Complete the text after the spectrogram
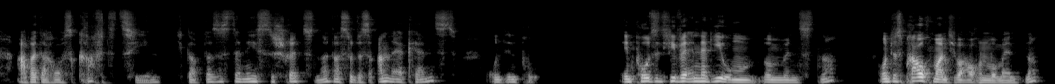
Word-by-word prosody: aber 105 Hz, +3 st, +3 dB
daraus 105 Hz, -4 st, -5 dB
Kraft -, -, -7 dB
ziehen. 95 Hz, +3 st, -8 dB
Ich -, -, -22 dB
glaube, 105 Hz, -2 st, -6 dB
das 115 Hz, 0 st, -4 dB
ist 125 Hz, +3 st, -10 dB
der 130 Hz, -, -1 dB
nächste 130 Hz, +2 st, -3 dB
Schritt, 135 Hz, -5 st, -4 dB
ne, 110 Hz, +7 st, -3 dB
dass 125 Hz, -3 st, -4 dB
du -, -, 0 dB
das 100 Hz, -3 st, -7 dB
anerkennst 130 Hz, +3 st, -4 dB, 0.2 s
und 110 Hz, 0 st, -6 dB
in 115 Hz, 0 st, -3 dB
po -, -, -15 dB, 0.8 s
in 125 Hz, 0 st, +2 dB
positive 145 Hz, +1 st, +4 dB
Energie 140 Hz, 0 st, +5 dB
um 105 Hz, -6 st, +2 dB
ummünzt, 105 Hz, -2 st, -3 dB
ne? 145 Hz, +10 st, -6 dB, 0.4 s
Und 130 Hz, +1 st, +3 dB
das 140 Hz, -1 st, 0 dB
braucht 165 Hz, -1 st, +7 dB
manchmal 105 Hz, -3 st, +5 dB
auch 95 Hz, 0 st, -1 dB
'n -, -, 0 dB
Moment, 90 Hz, -3 st, -2 dB
ne? 145 Hz, +9 st, -4 dB
115 Hz, 190 wpm, -25 LUFS, 105-135 Hz, 0.8 s, braucht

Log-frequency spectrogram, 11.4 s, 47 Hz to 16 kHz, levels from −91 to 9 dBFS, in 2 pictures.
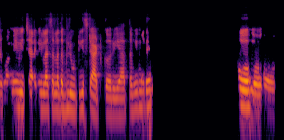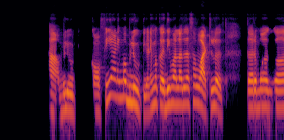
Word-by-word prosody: तर -, -, -5 dB
मग 175 Hz, +1 st, -10 dB
मी 180 Hz, 0 st, -2 dB
विचार 170 Hz, -1 st, -1 dB
केला, 165 Hz, -1 st, +1 dB
चला 165 Hz, 0 st, -3 dB
आता -, -, +2 dB
ब्लू 165 Hz, -2 st, -2 dB
टी 170 Hz, +1 st, -4 dB
स्टार्ट 140 Hz, -3 st, 0 dB
करूया 135 Hz, -1 st, -3 dB
तर 155 Hz, -, -7 dB
मी 170 Hz, +2 st, -8 dB
मध्ये 180 Hz, +1 st, -3 dB, 1.8 s
हो, 190 Hz, -2 st, +9 dB
हो, 160 Hz, -2 st, +3 dB
हो. 135 Hz, -3 st, -3 dB, 1.2 s
हां, -, -, +3 dB
ब्लू 165 Hz, -1 st, -1 dB
टी, 145 Hz, -, -23 dB, 0.2 s
कॉफी 165 Hz, -, -3 dB
आणि 290 Hz, -2 st, -1 dB
मग 275 Hz, -2 st, +1 dB
ब्लू 220 Hz, -4 st, +2 dB
टी 150 Hz, -, -6 dB
आणि -, -, -1 dB
मग 220 Hz, -, -2 dB
कधी 195 Hz, 0 st, +5 dB
मला 210 Hz, -1 st, +3 dB
जर 210 Hz, -, 0 dB
असं 225 Hz, +2 st, -3 dB
वाटलंच, 195 Hz, -5 st, +4 dB, 0.4 s
तर 185 Hz, 0 st, +3 dB
मग 190 Hz, -1 st, 0 dB
अ, 180 Hz, 0 st, +3 dB
175 Hz, 185 wpm, -25 LUFS, 160-195 Hz, 1.8 s, हो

